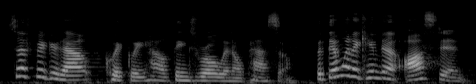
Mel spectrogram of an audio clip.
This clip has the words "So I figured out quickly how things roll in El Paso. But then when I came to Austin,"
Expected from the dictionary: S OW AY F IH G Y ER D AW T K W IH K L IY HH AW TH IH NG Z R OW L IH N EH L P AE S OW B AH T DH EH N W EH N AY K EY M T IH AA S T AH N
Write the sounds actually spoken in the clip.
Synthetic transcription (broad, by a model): S OW AY F IH G Y ER D AW T K W IH K L IY HH AW TH IH NG Z R OW L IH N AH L P AE S OW B AH T DH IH N W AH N AY K EY M T IH AA S T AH N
